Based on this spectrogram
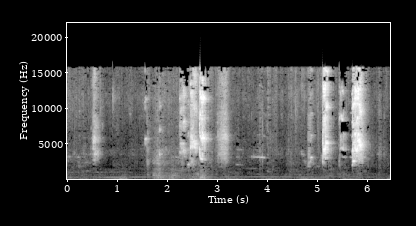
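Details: Shrill lovebird squawks from an aviary on 07 April 2023, a few soft chirps then a loud burst, a pause, and two strong screechy calls near the close.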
